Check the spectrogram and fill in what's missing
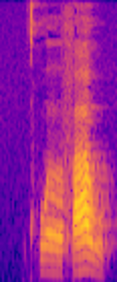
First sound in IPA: kʰ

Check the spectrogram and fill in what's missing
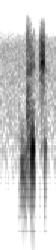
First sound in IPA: d͡z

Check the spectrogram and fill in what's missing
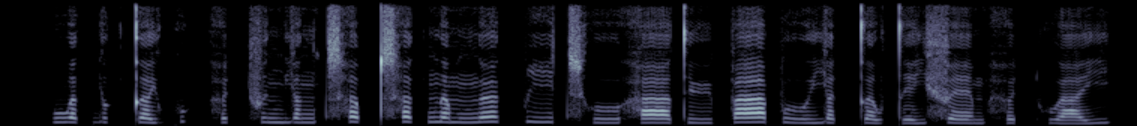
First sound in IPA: w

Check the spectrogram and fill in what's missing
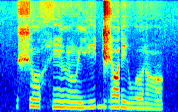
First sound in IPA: ʃ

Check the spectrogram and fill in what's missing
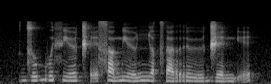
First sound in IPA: d͡z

